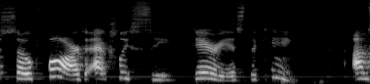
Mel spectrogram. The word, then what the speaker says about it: Darius: far to actually see Darius the King I'm some people call that de Reyes you may hear that pronounced that way in other places so that is him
